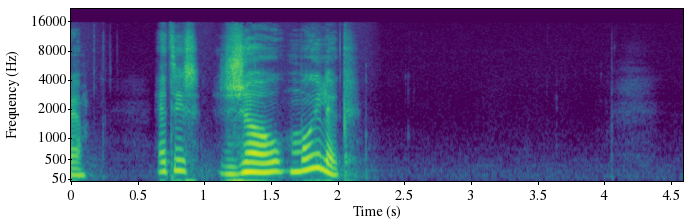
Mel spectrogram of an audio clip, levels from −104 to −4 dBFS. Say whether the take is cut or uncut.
uncut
